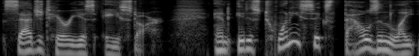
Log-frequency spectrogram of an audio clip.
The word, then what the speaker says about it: Sagittarius A*: It is called Sagittarius A*, pronounced Sagittarius A*, and it is 26,000 light years from where you are sitting.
